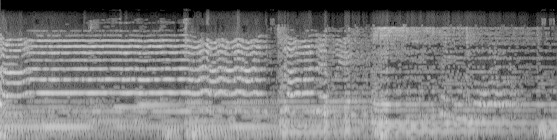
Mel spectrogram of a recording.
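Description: Woman singing a musical-theatre song live over an instrumental accompaniment. She holds one high note for about two and a half seconds, with vibrato coming in at the end of it, then sings on.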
